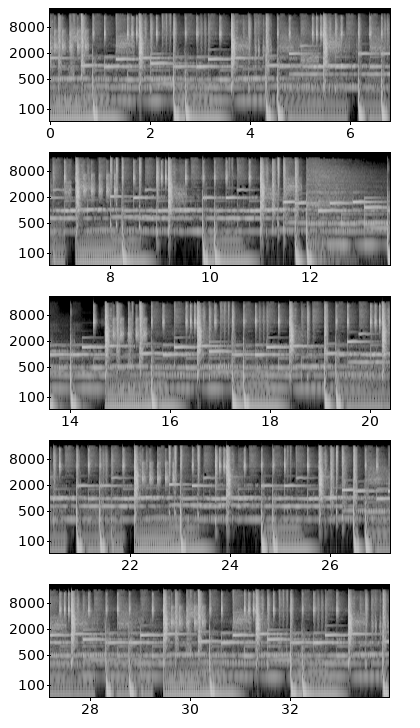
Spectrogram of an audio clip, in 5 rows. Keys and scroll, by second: 27.4 ctrl+t.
